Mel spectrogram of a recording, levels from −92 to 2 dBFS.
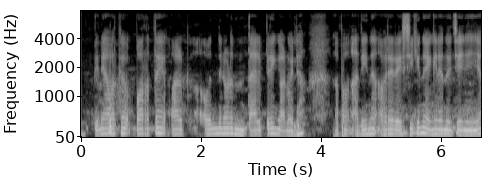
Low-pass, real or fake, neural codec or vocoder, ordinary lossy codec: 7.2 kHz; real; none; none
